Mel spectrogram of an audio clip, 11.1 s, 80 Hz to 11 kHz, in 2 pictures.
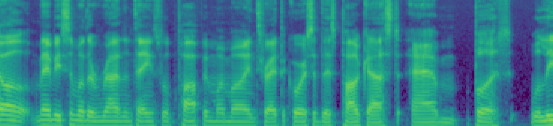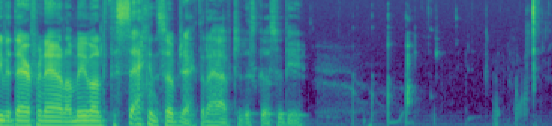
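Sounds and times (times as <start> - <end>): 
speech: 0.0 - 8.7
sipping water: 8.8 - 11.0.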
